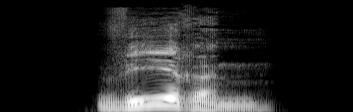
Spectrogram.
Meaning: 1. plural of Wehr 2. gerund of wehren
- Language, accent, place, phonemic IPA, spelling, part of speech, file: German, Germany, Berlin, /ˈveːʁən/, Wehren, noun, De-Wehren.ogg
